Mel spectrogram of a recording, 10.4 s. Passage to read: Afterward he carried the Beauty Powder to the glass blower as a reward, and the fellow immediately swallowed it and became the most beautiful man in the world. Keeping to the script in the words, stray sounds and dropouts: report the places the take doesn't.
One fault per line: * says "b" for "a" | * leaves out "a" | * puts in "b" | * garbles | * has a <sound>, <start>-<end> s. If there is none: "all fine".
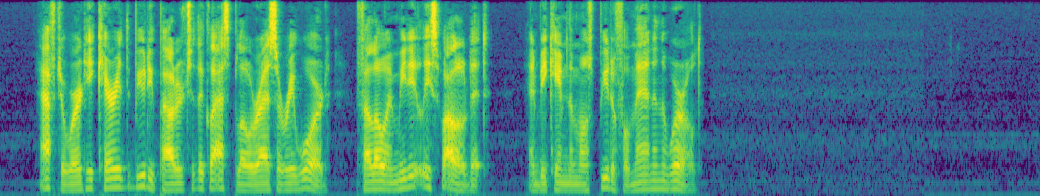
* leaves out "and"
